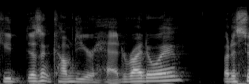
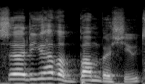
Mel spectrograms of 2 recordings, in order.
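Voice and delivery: loud, high, inaccurate, fake British accent; 7 semitones higher, 7 dB louder than usual. Joking about a word that sounds British: put-on British accent. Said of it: "We're gonna get so much crap for our accent".

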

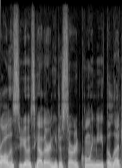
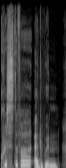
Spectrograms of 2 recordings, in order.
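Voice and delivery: put-on British accent. Saying a name aloud, unexpectedly in a British accent. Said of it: "I don't know why I'm saying it in a British accent".

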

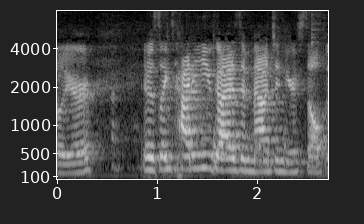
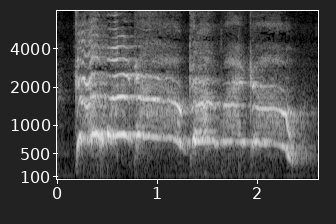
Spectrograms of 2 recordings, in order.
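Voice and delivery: mock very high, shrill, drawn-out cheering yell; 6 dB louder than usual. Retelling cheering at the kids' little soccer league, yelling as a soccer mom. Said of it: "I was yelling".

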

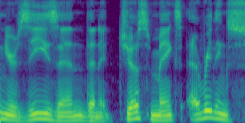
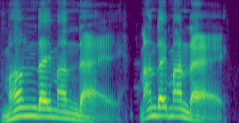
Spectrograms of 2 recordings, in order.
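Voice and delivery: put-on blended British-Australian accent, drawled; 3 semitones higher than usual. Trying out an accent on a word: put-on British-Australian mix accent. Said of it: "a mix between British and Australian and neither".

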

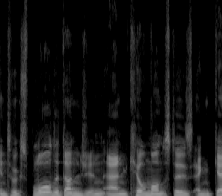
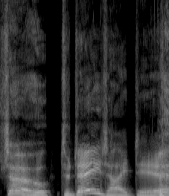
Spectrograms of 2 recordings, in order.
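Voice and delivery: put-on loud elderly man's voice; 4 semitones higher, 5 dB louder than usual. Introducing today's game idea to the group, in an old man voice. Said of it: "That's my old man voice".

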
